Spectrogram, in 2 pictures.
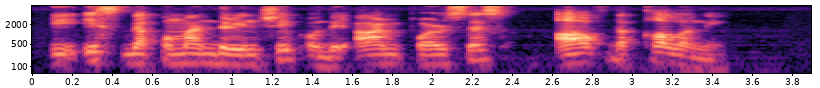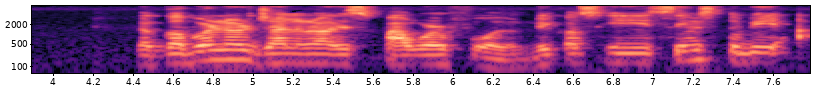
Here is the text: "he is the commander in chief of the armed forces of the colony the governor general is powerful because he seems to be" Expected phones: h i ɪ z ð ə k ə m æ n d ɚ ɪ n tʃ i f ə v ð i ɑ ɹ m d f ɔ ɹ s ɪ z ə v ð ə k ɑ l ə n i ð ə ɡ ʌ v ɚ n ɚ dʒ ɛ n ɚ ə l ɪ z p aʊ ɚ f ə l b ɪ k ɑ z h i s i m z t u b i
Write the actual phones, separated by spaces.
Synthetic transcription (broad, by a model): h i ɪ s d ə k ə m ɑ n d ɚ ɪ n ʃ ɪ p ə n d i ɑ ɹ m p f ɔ ɹ s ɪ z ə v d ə k ɑ l ə n i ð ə ɡ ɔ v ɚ n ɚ dʒ ɛ n ɚ ə l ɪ s p aʊ ɚ f ə l b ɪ k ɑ s h i s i m s t u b i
